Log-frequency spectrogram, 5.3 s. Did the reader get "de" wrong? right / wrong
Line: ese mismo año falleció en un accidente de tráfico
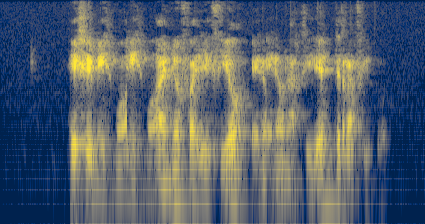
wrong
